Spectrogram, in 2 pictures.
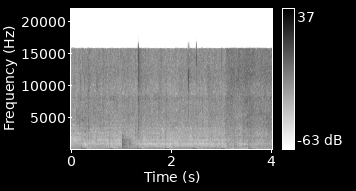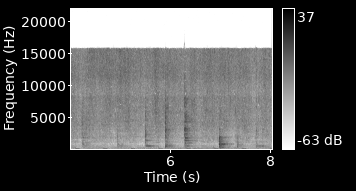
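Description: Onions and chopped tomato frying in oil in a pressure cooker pot, sizzling steadily while a spatula stirs them, scraping and knocking against the pot many times.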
